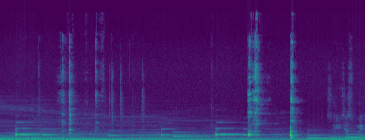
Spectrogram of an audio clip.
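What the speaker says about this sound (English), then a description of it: "So you just mix everything together. You can use a spoon for this." A metal spoon clinks sharply a few times against a bowl while mixed vegetables are stirred for Surti Undhiyu, a Gujarati curry, with faint steady hum and talk in the background.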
